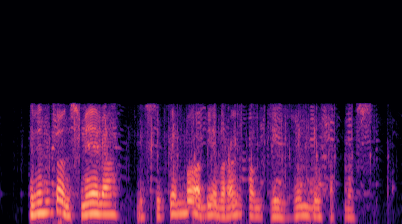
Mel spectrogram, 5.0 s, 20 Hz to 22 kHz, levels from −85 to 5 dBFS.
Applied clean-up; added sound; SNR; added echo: neural mask model RNNoise.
